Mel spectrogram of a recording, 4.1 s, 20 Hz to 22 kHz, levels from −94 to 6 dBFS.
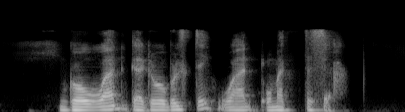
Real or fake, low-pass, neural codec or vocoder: fake; 7.2 kHz; codec, 16 kHz, 1 kbps, X-Codec, HuBERT features, trained on balanced general audio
